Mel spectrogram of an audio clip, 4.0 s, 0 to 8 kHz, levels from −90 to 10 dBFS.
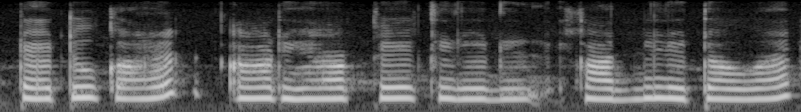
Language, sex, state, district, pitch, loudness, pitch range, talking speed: Hindi, female, Himachal Pradesh, Shimla, 255 Hz, -16 LUFS, 250-265 Hz, 150 wpm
